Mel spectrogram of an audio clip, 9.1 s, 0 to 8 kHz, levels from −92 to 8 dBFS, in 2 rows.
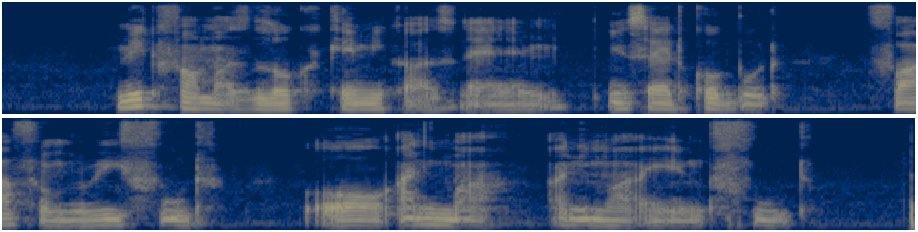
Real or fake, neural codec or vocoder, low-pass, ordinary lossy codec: fake; codec, 16 kHz, 4 kbps, FreqCodec, larger model; 7.2 kHz; none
